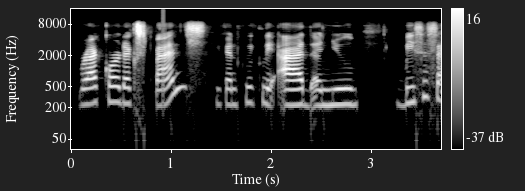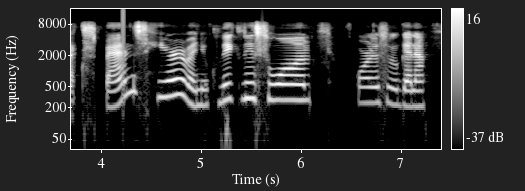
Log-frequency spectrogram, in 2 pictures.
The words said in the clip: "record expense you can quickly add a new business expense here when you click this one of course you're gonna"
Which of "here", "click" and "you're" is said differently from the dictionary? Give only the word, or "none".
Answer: you're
